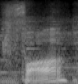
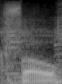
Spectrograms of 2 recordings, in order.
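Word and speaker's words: pho: Fa, that's how you say it. At least not looks like foe.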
